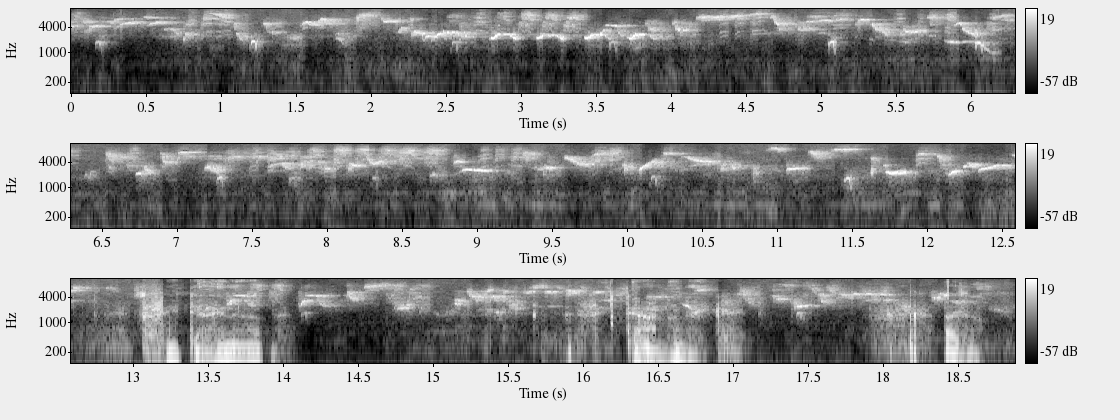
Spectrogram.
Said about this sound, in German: Jetzt ist die Meise auch genervt.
